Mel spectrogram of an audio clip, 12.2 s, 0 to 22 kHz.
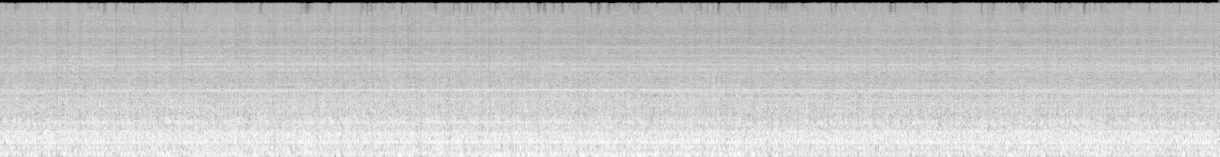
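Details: CFMOTO Ibex 450 after an ECU tune, which previously surged and jerked at 3500–5500 rpm: steady, even engine drone under riding load with wind rush, no surging or stumbling; pulls smoothly.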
